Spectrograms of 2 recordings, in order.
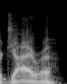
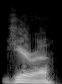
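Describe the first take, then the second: First: "Jira" said as JY-ruh; alternate pronunciation. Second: "Jira" said as JEER-uh; alternate pronunciation. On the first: Co-host offers the other way of saying the software name, "Jira" as JY-ruh. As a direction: say "Jira" with a long i, like "eye". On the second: Co-host offers one way of saying the software name, "Jira" as JEER-uh. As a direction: say "Jira" with an ee in the first syllable. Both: Shown as a demonstration. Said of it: "depending on how you pronounce that".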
